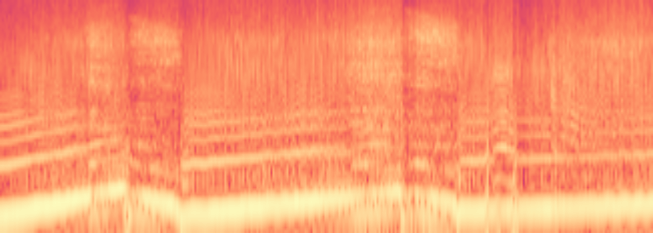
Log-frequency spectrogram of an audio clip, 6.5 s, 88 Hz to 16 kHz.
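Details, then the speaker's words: 2JZ-GE NA-T swapped MK3 Toyota Supra after spark plug gap corrected, about 10 lb boost, not to rev limiter: engine note climbs cleanly and evenly under boost with no stumbling; misfire fixed, pulling hard. "Oh my goodness. I'm not even revving it out to the rev limiter. Holy. And it's pulling hard."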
